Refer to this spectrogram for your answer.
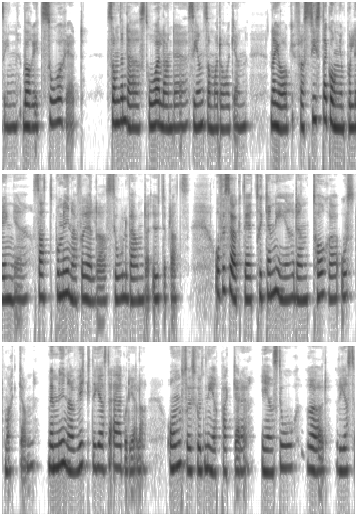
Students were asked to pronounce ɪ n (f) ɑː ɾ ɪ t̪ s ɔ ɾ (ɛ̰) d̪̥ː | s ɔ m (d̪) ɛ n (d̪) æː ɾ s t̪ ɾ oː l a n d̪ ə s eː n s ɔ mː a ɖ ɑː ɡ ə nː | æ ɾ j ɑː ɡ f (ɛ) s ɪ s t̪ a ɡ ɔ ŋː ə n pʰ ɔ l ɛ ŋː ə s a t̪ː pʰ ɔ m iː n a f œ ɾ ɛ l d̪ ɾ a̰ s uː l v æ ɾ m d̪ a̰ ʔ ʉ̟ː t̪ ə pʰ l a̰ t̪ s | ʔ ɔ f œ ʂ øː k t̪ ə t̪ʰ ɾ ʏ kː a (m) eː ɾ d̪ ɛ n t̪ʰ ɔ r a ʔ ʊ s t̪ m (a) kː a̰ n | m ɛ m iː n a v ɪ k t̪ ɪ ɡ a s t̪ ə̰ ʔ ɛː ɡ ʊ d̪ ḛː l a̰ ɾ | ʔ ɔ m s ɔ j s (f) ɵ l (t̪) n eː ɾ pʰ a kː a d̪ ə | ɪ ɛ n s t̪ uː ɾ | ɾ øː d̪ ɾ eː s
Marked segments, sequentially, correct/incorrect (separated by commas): incorrect, correct, correct, correct, incorrect, incorrect, correct, correct, correct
